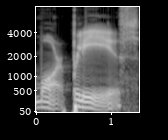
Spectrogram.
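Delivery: very deep, silly, goofy lizard voice. Speaker gives voice to the primitive lizard brain, in a lizard-brain voice. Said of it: "That was my lizard voice".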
